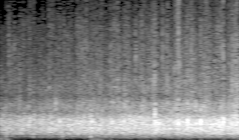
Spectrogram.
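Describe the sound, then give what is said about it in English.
Applause fills a grand hall at a New York City Public Library event, a steady, dense roar of many hands clapping that holds an even loudness throughout. “That applause is from last Thursday”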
